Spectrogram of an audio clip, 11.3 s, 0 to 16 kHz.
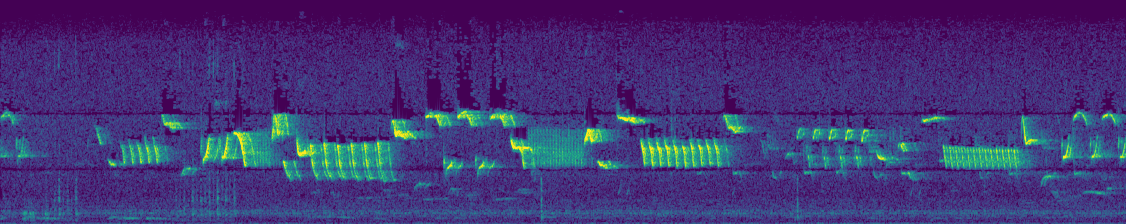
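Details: Eurasian blackcap singing in Woesten, Belgium, in April 2016: a rapid, continuous high warble of chattering notes and short trilled, buzzy phrases running through the whole clip, over a steady low background rumble.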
